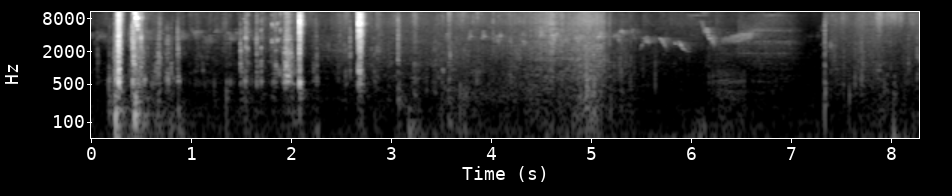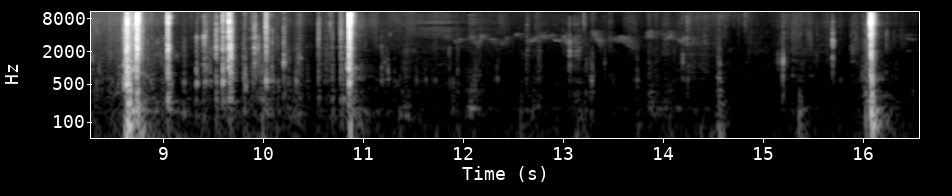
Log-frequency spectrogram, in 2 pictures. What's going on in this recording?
1976 Volkswagen Cloth Top Open and Close
Vintage 1976 cloth top VW Bug.
I searched the database for this sound with no luck.
Luckily I had some friends that could help me out.
2 people (my Friends Terese and JB) opened and closed the cloth top while I sat in the passenger side recording.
